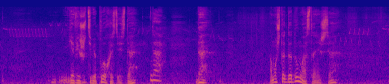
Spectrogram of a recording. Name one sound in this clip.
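A woman speaks with emotion close by.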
